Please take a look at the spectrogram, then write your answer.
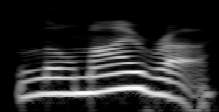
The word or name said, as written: lomira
